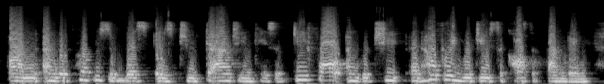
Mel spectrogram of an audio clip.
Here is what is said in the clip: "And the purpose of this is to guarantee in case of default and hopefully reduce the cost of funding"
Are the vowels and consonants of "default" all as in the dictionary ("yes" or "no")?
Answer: yes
